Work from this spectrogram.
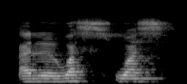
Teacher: desiran nafasnya lebih kuat dibanding dengan Hames yang sekedar membunyikan hurufnya dengan hembusan nafas yang lebih ringan · suara yang menyerupai suara burung yang mengiringi ketika mengucapkan salah satu dari 3 huruf, yaitu zai, sin, sod. Safir itu kuat ketika disukun. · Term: as-safir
